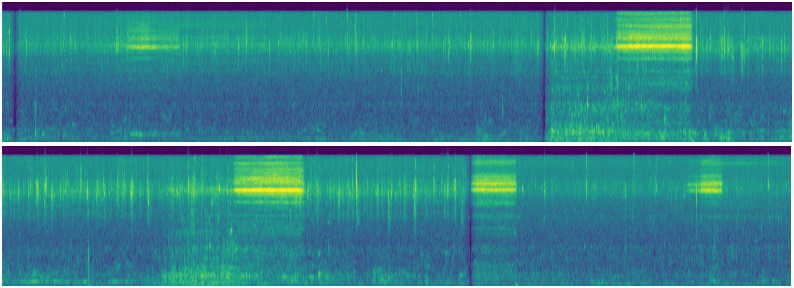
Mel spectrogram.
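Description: Scuba regulator breathing heard underwater: a short high hiss with each inhalation and a bubbling rumble from each exhalation. Two long, loud exhalations come about eight and fourteen seconds in, with several shorter hisses between them.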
